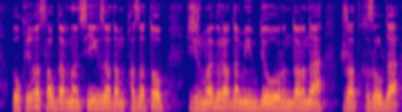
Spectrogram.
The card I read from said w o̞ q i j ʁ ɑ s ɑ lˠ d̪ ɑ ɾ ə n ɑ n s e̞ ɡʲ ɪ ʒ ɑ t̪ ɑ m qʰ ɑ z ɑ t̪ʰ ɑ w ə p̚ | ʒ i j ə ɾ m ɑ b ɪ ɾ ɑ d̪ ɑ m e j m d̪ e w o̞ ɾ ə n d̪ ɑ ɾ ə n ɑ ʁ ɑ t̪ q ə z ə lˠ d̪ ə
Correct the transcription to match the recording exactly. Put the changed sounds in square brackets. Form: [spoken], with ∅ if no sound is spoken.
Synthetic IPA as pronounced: w o̞ q i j ʁ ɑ s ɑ lˠ d̪ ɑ ɾ ə n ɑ n s e̞ ɡʲ ɪ [z] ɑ [d̪] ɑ m qʰ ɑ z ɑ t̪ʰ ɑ w ə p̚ | ʒ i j ə ɾ m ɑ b ɪ ɾ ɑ d̪ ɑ m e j m d̪ e w o̞ ɾ ə n d̪ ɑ ɾ ə n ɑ [ʒ] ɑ t̪ q ə z ə lˠ d̪ ə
